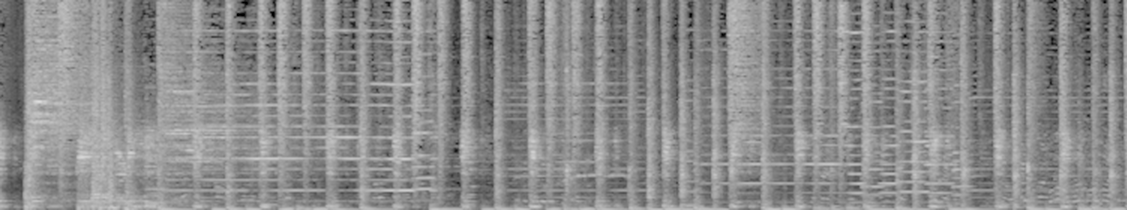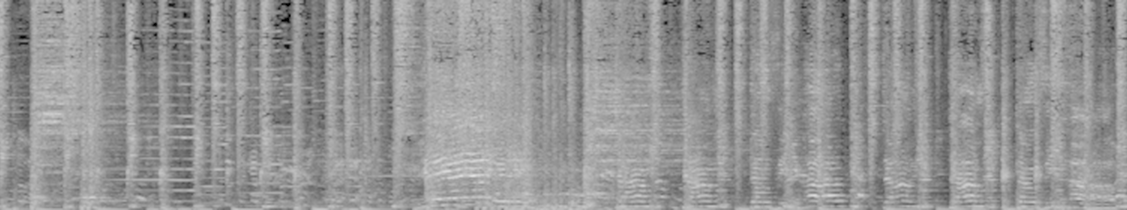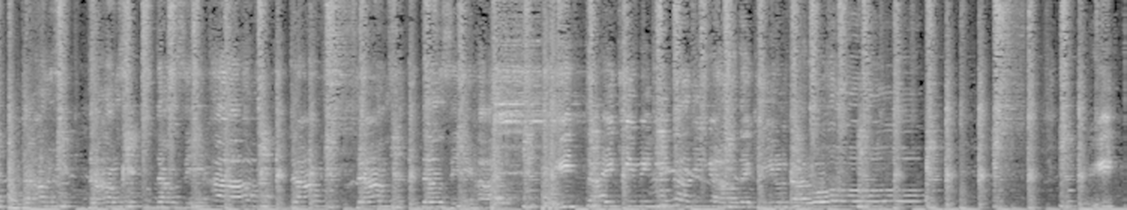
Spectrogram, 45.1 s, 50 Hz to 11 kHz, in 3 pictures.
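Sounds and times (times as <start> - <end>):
bass notes: 0.0 - 45.0
drum kit beat: 0.0 - 45.0
electric guitar: 0.0 - 45.0
man singing: 1.0 - 43.0, 44.0 - 45.0.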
